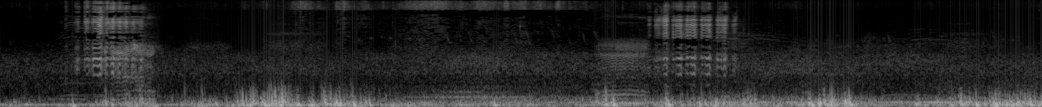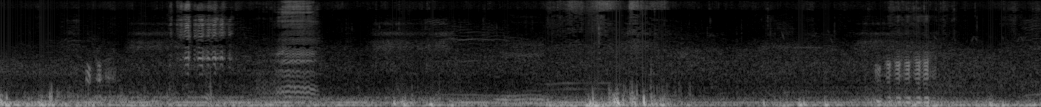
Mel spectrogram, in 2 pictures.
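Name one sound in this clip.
Young lambs bleat close by in high, wavering cries.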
